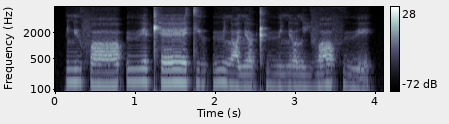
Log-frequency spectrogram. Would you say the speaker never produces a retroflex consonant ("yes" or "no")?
no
